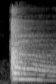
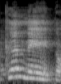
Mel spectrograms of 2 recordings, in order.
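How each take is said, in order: First: "Caneta" in three spaced beats, ca - ne - ta; split into syllables. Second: Said in the usual way. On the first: Shown as a demonstration. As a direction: sound out "Caneta" one syllable at a time. ("Caneta" sílaba por sílaba: ca - ne - ta) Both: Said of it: "Caneta tem três sílabas".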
